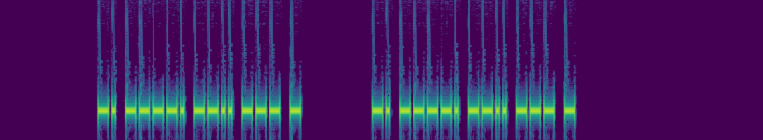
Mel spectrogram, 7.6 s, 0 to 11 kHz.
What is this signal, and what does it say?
Morse code, heard as a keyed tone, about 36 wpm, 700 Hz. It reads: N9ZOT N9ZOT
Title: USA Call Signs - 5 Characters - Repeated 2x - 35wpm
